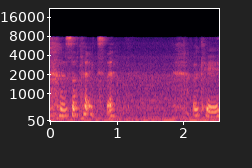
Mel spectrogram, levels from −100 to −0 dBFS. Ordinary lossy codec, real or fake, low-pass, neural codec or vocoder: none; real; none; none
